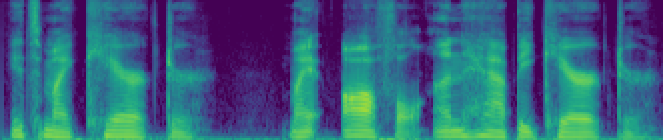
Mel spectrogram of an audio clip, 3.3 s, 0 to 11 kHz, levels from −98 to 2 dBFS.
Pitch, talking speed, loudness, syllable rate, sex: 100 Hz, 125 wpm, -21 LUFS, 5.1 syllables/s, male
